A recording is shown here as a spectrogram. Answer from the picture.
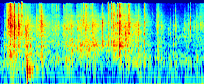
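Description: Paper pages rustling and crinkling as a book is leafed through: a dense crackle, strongest in the first half second, thinning out after about a second and a half.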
